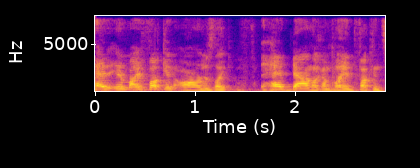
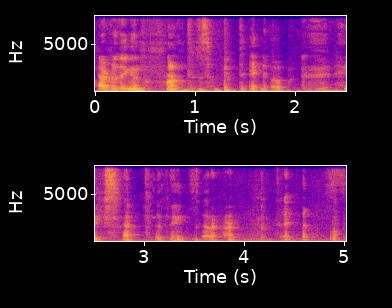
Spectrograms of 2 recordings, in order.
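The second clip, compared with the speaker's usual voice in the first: laughing; 5 semitones lower, 8 dB quieter than usual. Real, not acted. Cracking up at own potato joke.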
